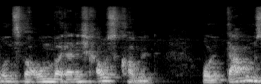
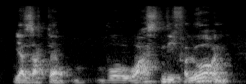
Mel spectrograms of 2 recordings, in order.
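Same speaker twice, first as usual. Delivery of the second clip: ordinary talk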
